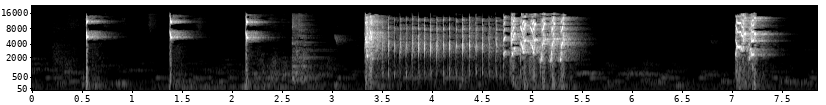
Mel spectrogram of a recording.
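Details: Lovebird's long 'ngekek' trill with tight gaps, kept as tutor audio for training other birds: several sharp high chirps, then a dense, rapid buzzing trill of about two seconds, and one more brief chirp burst after a pause.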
